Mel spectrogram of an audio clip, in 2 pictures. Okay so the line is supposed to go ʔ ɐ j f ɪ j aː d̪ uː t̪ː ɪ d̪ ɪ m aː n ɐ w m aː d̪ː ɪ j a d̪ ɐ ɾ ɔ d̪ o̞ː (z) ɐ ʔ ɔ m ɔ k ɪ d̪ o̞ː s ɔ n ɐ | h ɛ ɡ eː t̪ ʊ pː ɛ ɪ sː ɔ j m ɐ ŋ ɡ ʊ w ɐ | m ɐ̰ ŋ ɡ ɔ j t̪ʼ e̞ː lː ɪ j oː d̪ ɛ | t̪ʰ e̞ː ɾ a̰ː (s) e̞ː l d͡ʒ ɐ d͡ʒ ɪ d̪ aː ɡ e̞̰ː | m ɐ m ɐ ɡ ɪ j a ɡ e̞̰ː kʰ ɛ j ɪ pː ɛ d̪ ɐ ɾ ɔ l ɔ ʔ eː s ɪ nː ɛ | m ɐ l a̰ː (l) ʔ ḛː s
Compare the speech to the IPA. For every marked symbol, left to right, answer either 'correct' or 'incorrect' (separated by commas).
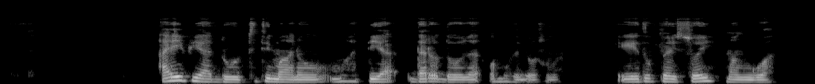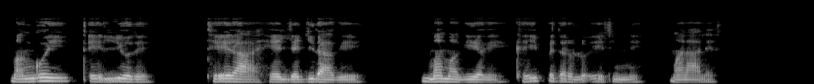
correct, incorrect, correct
